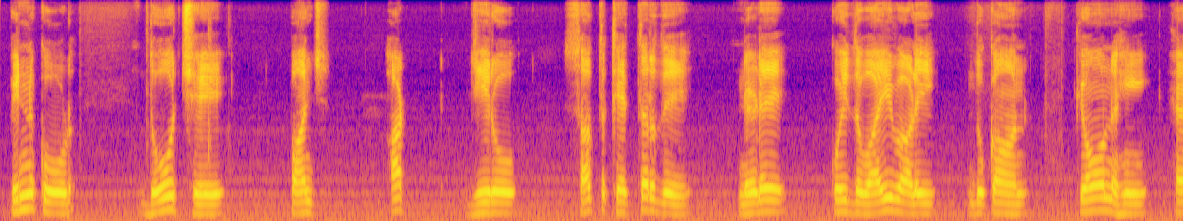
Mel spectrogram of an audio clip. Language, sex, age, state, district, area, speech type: Punjabi, male, 45-60, Punjab, Mohali, urban, read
